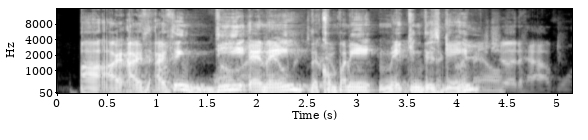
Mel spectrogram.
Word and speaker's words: DeNA: of it though uh I I I think DNA the company making this game I know I know it's spelled Dena but it's actually pronounced DNA we got exe GNA do here because Phil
